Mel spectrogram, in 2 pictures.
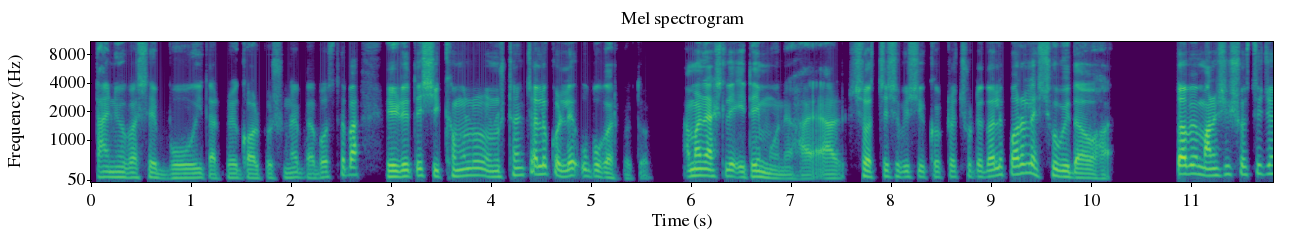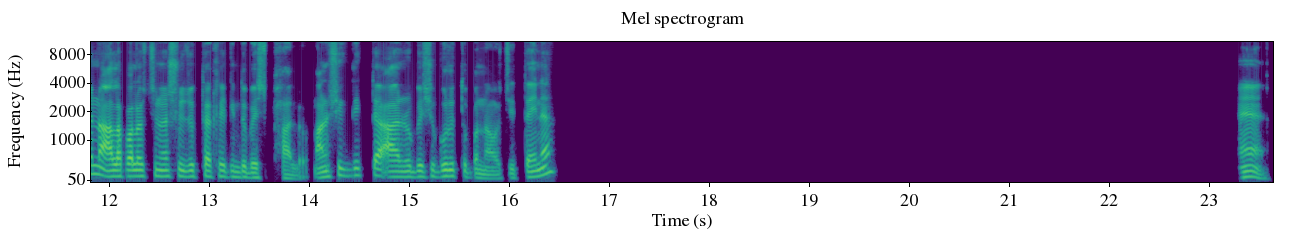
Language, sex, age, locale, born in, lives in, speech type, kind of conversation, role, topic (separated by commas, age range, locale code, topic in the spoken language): Bengali, male, 20-24, bn-BD, Bangladesh, Bangladesh, read, expert-assistant, asker, বাংলাদেশের উপকূলীয় অঞ্চলে বন্যা এবং নদীভাঙ্গনের মধ্যে কোনটি মানুষের জীবনে বড় প্রভাব ফেলে এবং কেন?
